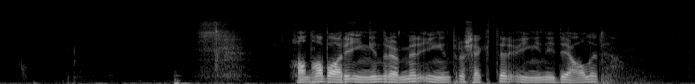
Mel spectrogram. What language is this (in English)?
Norwegian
